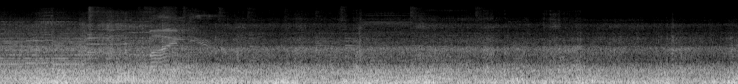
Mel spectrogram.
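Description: Wind rushes loudly past, as if outdoors while moving fast.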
